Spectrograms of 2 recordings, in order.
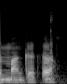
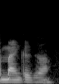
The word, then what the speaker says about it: manga: Well, I noticed with the pronunciation of manga, like a lot of Australians will say manga and Americans will say manga. They pronounce it with an A, and I think that sort of rubs across a bit.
